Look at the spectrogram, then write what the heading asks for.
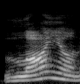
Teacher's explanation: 이빨하고 잇몸이 만나는 그 부위 lion 거기에 르 소리가 들어가요. 그래서 르가 비기닝일 때는 르 소리지만 L이 비기닝일 때는 르 소리지만 미들이나 중간이나 끝으로 갔을 때는 오 소리로 갑니다.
